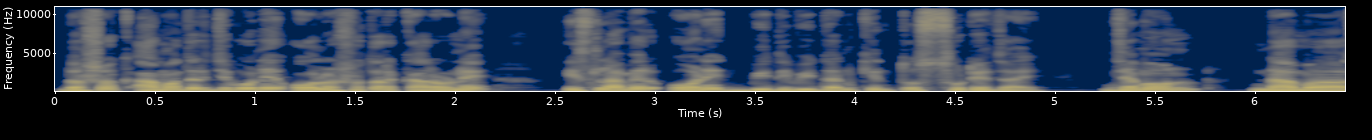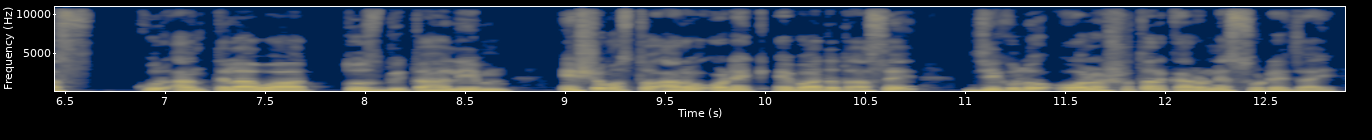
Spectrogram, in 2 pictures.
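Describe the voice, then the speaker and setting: A man's voice: sits high, moderate pace, a little mellow, no echo, studio quality. A man teaching viewers to pronounce a prayer, patiently repeating each syllable for them to follow. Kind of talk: spelling-out lesson of a prayer.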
